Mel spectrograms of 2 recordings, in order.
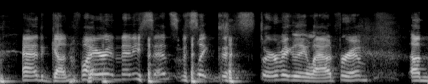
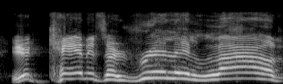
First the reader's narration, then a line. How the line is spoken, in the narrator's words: he'll just yell at the others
